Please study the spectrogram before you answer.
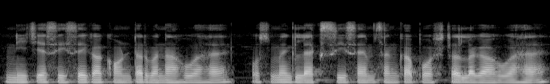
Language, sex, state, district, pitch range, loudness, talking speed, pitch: Hindi, male, Jharkhand, Deoghar, 100-105 Hz, -19 LUFS, 165 wpm, 100 Hz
